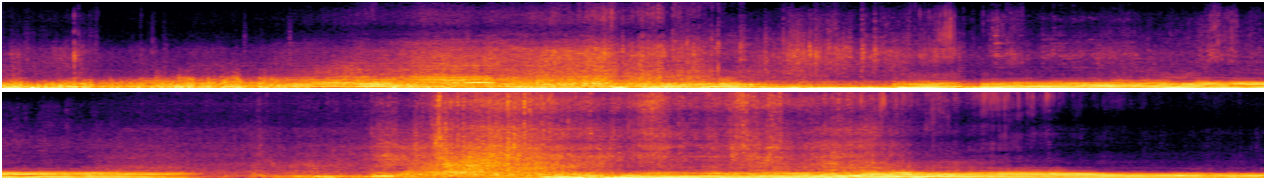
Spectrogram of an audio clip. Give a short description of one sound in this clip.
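A rally car engine roars and revs hard as it passes close by.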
